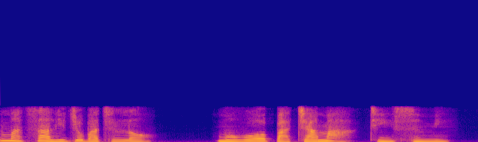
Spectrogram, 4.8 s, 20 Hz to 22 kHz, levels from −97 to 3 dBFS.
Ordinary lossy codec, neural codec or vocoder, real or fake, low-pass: AAC, 48 kbps; codec, 16 kHz in and 24 kHz out, 0.4 kbps, LongCat-Audio-Codec, two codebook decoder; fake; 5.4 kHz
